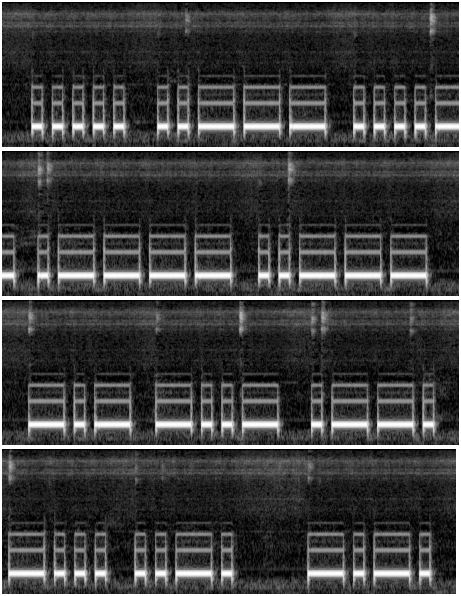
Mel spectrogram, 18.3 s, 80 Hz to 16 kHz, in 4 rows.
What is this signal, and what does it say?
Morse code, heard as a keyed tone, about 12 wpm, 600 Hz. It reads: 52412 KXPBF C
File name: 8 bis lezione cw 2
